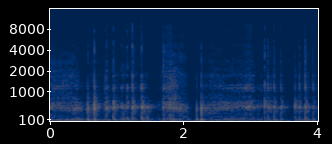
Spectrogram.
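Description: Short fingernails scratch a purple faux-leather, reptile-textured notebook cover lying flat. The result is a series of short, dry, close-up scratching strokes with quick sharp transients over a low, steady background and a faint tonal hum near 490 Hz.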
